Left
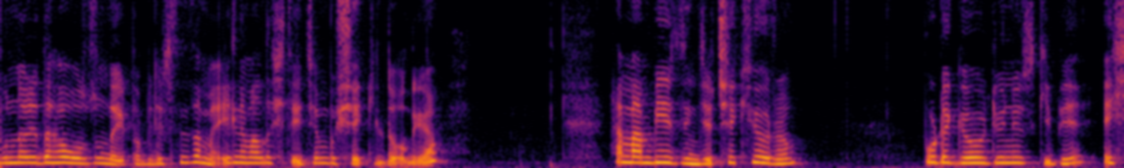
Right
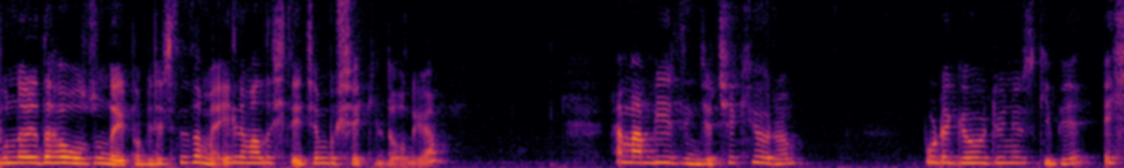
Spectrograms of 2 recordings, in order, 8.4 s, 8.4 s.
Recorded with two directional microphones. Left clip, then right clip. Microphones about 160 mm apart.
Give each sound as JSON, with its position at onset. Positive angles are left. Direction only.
{"t": 0.0, "sound": "a woman's voice", "side_deg": 5}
